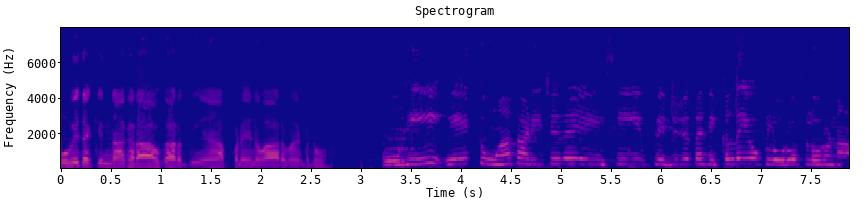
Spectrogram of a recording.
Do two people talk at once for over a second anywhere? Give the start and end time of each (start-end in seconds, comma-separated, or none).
none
